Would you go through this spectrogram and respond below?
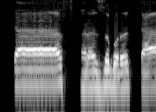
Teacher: আর কাফ হরফ জিহ্বার গোড়া থেকে একটু আগে বাড়াইয়া উচ্চারণ করব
